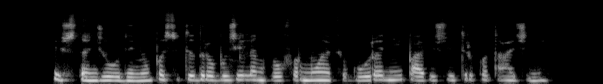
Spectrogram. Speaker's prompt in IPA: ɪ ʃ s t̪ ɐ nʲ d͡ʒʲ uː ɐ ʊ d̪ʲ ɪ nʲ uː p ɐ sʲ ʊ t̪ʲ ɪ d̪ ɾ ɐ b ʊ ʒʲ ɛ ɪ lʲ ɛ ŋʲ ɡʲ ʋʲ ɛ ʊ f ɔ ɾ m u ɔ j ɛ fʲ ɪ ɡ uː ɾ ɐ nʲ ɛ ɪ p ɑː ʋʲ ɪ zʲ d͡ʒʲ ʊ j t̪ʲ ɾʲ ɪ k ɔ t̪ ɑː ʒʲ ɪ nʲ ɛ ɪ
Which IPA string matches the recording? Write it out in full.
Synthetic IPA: ɪ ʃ s t̪ ɐ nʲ d͡ʒʲ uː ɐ ʊ d̪ʲ ɪ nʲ uː p ɐ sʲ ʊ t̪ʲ ɪ d̪ ɾ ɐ b ʊ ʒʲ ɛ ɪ lʲ ɛ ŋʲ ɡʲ ʋʲ ɛ ʊ f ɔ ɾ m u ɔ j ɛ fʲ ɪ ɡ uː ɾ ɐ nʲ ɛ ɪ p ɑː ʋʲ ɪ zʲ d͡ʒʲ ʊ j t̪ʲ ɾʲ ɪ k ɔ t̪ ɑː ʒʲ ɪ nʲ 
